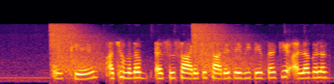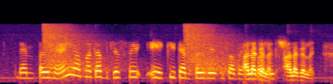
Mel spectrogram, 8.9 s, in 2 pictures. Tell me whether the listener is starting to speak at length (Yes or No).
Yes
